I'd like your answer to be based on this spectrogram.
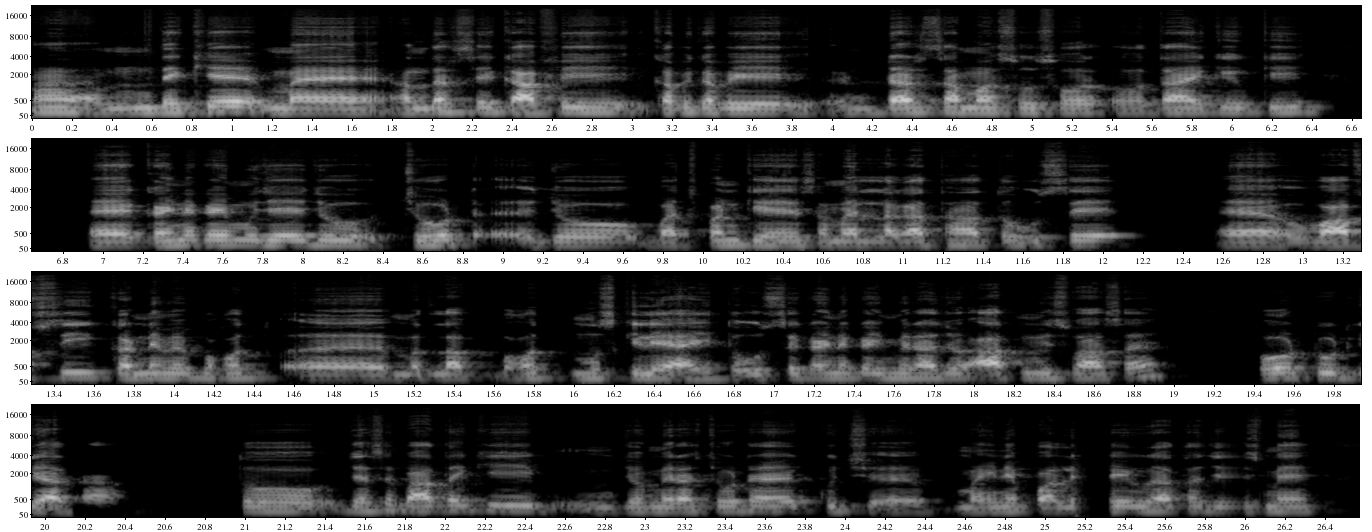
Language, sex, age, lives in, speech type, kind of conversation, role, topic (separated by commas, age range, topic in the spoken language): Hindi, male, 20-24, India, conversation, advice, user, चोट के बाद अपनी गतिविधियों में वापस लौटने से आपको किस बात का डर लग रहा है?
